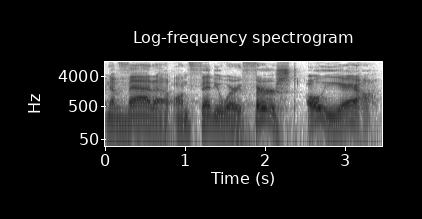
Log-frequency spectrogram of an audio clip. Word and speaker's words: Nevada: gonna be in Reno Nevada say it right Nevada on February 1st oh yeah Reno never been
